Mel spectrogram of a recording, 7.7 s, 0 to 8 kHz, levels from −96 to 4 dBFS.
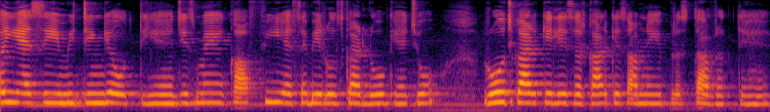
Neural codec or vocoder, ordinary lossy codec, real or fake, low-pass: none; none; real; none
